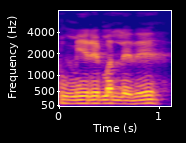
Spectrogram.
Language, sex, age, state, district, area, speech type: Dogri, male, 30-45, Jammu and Kashmir, Reasi, rural, spontaneous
